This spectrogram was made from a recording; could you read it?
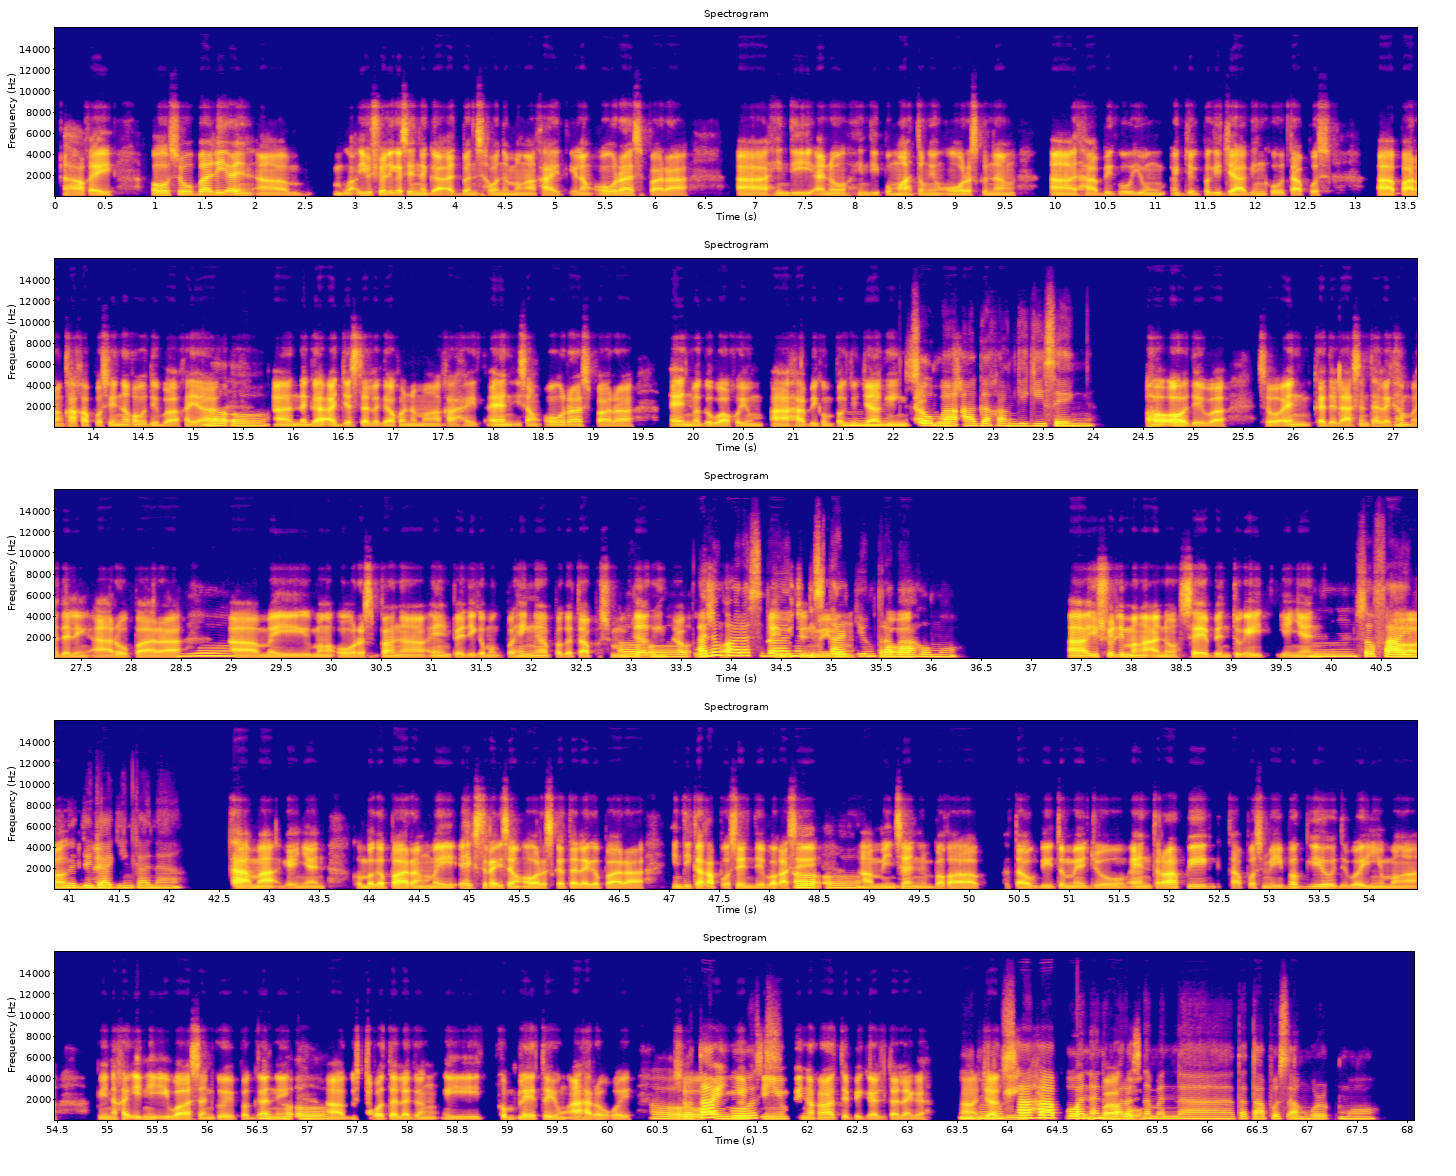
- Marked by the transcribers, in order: laughing while speaking: "Oo"; laughing while speaking: "talaga"; laughing while speaking: "extra isang"
- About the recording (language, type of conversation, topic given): Filipino, podcast, Paano mo napagsasabay ang trabaho o pag-aaral at ang libangan mo?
